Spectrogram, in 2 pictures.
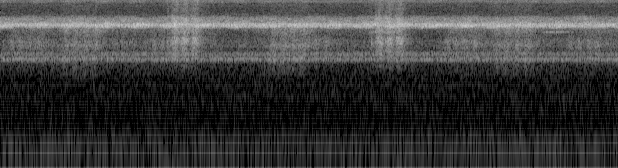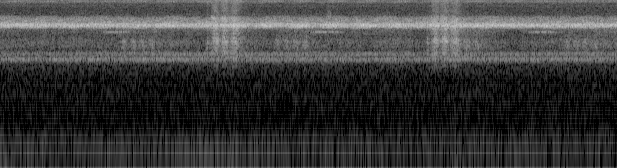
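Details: Crickets chirping as a dense, constant high-pitched trill with a lower accompanying band. Louder pulses break through irregularly, clustering around two to seven seconds and again near ten and thirteen seconds, above a low steady hum.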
